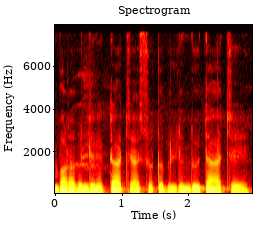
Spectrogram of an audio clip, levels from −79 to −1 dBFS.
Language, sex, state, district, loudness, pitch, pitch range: Bengali, male, Tripura, West Tripura, -16 LUFS, 105 Hz, 100-110 Hz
